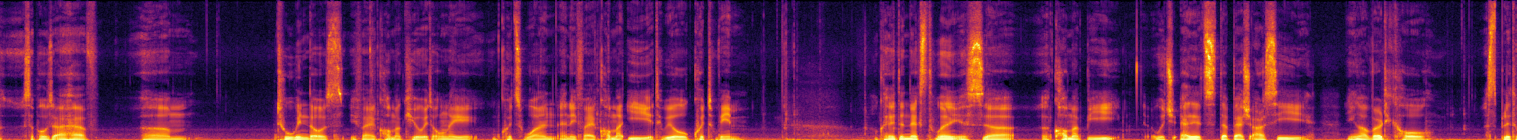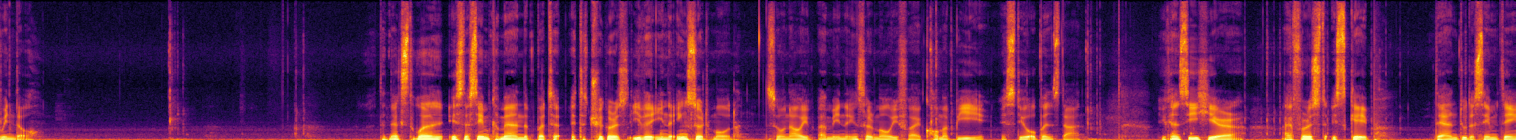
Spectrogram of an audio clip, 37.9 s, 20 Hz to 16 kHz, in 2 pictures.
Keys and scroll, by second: 4.0-4.8 typing, 6.3-7.6 typing, 9.2-10.7 typing, 18.4-19.2 typing, 20.5-22.3 typing, 26.5-27.2 typing, 30.0-30.9 typing, 31.9-36.5 typing.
